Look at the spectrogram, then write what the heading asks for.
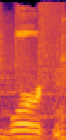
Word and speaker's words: Worden: Now, it looks like it's Worden, but the family, which again, an Annapolitan family of long standing, corrected the Naval Academy and said it's Worden.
